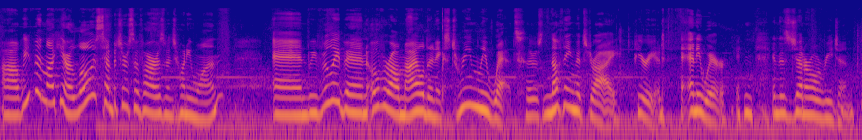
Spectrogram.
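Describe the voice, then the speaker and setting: A woman's voice: a little high, lively intonation, normal speed, a little hiss or hum. A woman chatting casually and laughing easily as she walks through her outdoor garden, filming on a phone. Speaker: gardening vlogger.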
